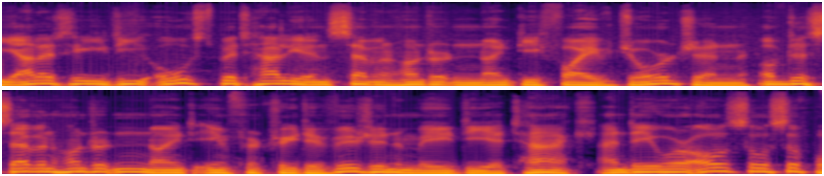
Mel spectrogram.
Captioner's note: Georgian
